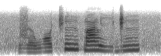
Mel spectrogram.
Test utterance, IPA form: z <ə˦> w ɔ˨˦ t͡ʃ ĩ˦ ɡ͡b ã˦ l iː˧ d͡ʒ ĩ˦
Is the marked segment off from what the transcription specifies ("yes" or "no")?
yes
